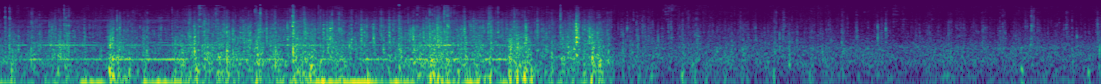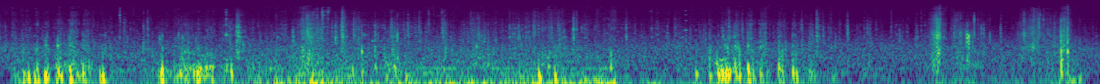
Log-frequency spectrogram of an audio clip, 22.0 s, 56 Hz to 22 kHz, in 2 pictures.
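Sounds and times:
steady drone: 0.0s - 6.0s
wagon rattling: 0.0s - 21.7s
horse hooves clip-clopping: 0.0s - 22.0s.

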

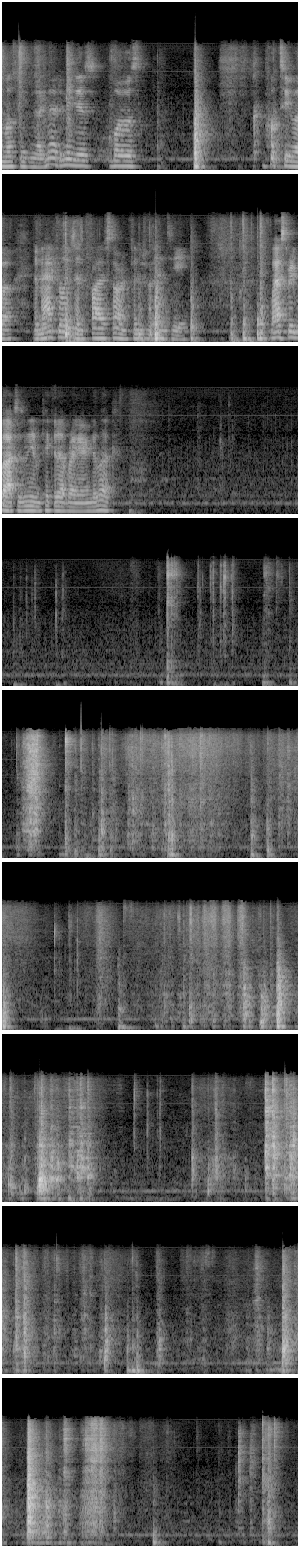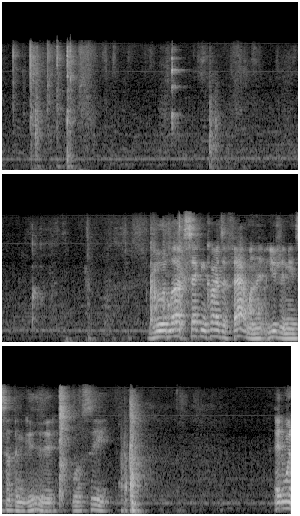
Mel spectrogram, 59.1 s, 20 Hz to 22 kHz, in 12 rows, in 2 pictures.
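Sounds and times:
cardboard rubbing and scraping: 20.0s - 20.6s.

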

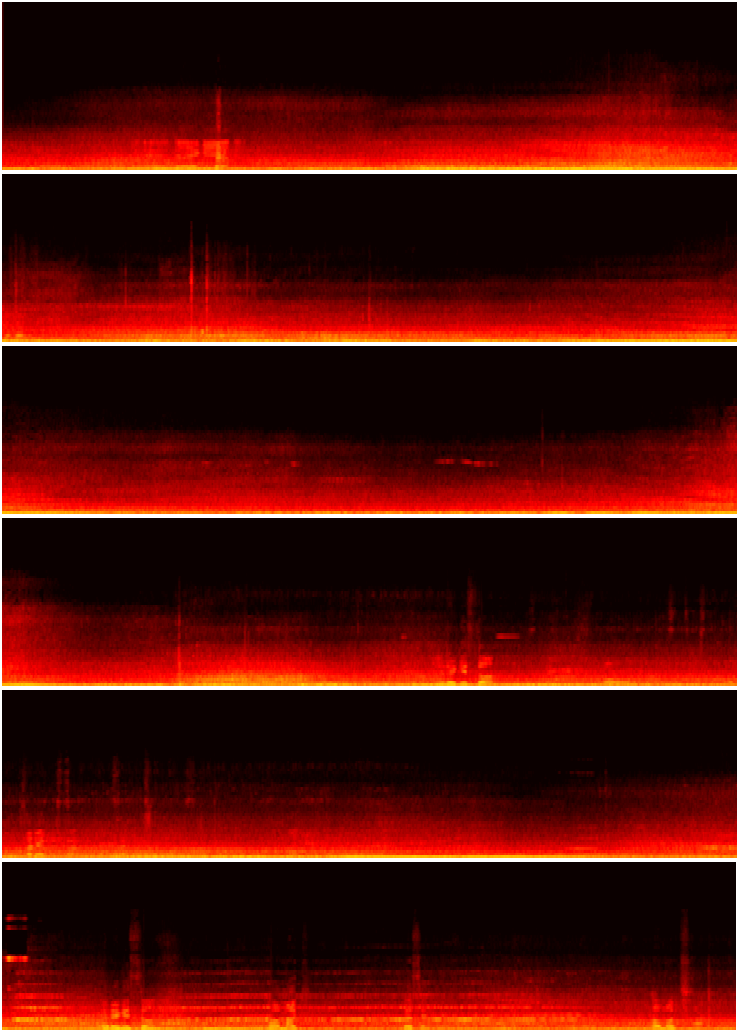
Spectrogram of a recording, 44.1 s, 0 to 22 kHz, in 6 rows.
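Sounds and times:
cars driving past: 0.0s - 44.0s.

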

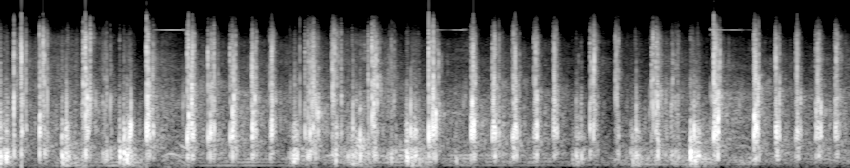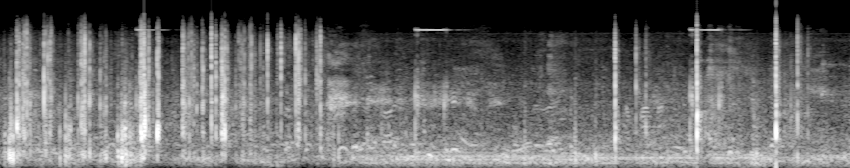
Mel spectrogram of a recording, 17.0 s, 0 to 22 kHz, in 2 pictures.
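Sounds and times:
hand claps in rhythm: 0.0s - 11.8s.

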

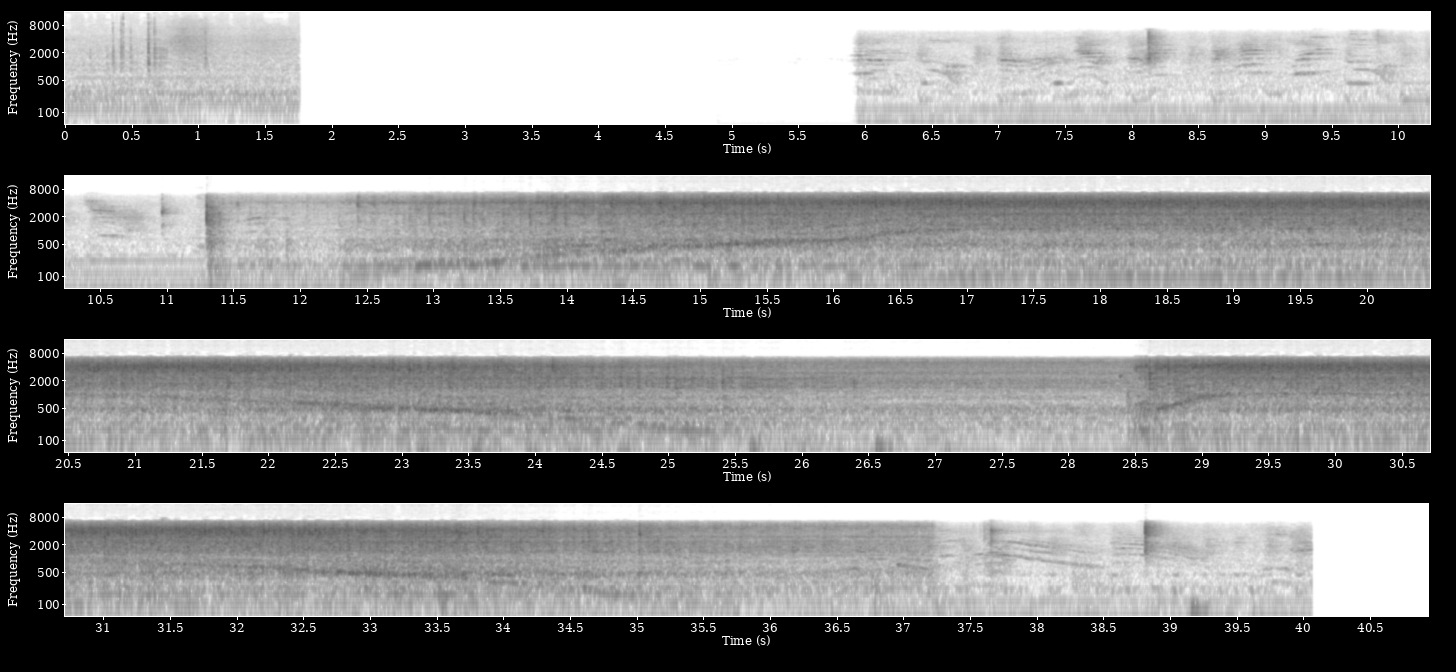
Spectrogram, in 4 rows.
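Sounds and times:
electric motor whining: 11.4s - 37.3s.

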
